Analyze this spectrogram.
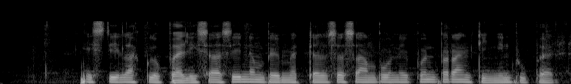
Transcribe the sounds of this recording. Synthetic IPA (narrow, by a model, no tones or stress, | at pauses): ʔist̪ilahɡ̥lob̥a̤lisasinəmbemed̪̥a̤lsəsampunepʊnpəɾaŋd̪̥i̤ŋɪnb̥ṳb̥a̤r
